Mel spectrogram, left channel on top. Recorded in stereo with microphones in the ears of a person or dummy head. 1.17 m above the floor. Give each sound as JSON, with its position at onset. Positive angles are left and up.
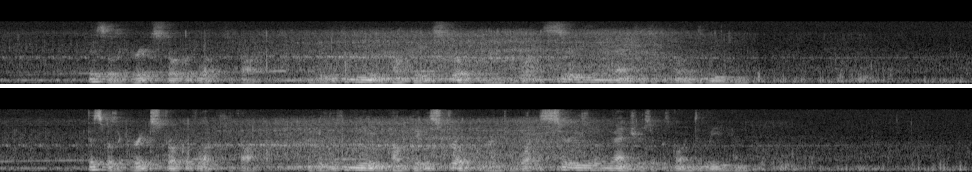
{"t": 0.9, "sound": "a man speaking", "side_deg": -70, "distance_m": 1.8}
